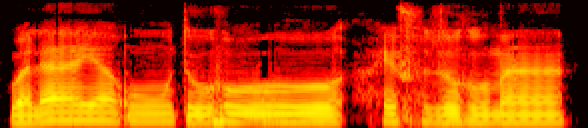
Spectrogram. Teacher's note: ganti berada diantara dua huruf yang berbaris bukan huruf mati nah cara membacanya adalah dengan dipanjangkan dua harokat saja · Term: Mad Silah qasirah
